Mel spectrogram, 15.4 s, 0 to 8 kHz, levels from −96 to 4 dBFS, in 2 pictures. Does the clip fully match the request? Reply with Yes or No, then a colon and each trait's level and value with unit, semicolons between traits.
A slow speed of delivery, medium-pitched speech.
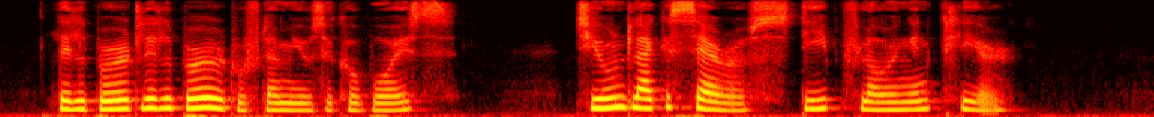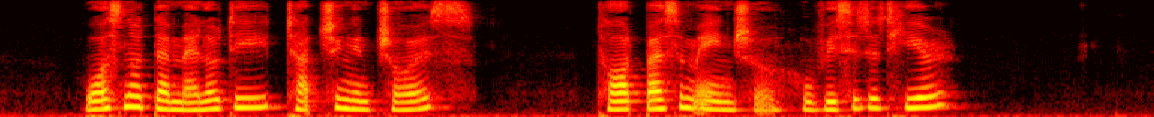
No: slow, 115 wpm; high, 220 Hz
